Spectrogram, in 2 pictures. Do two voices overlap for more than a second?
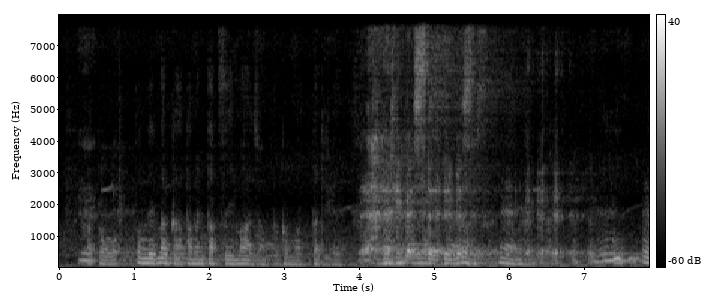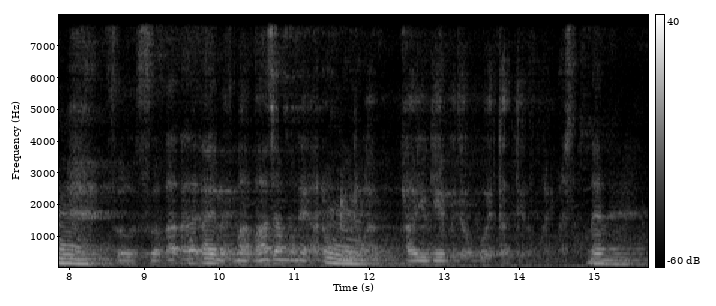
Yes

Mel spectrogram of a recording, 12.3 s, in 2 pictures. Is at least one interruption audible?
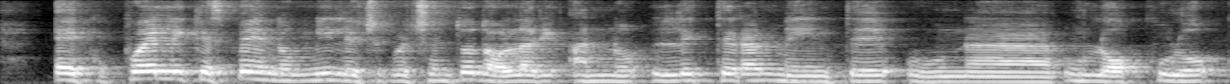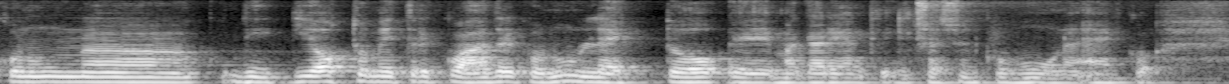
No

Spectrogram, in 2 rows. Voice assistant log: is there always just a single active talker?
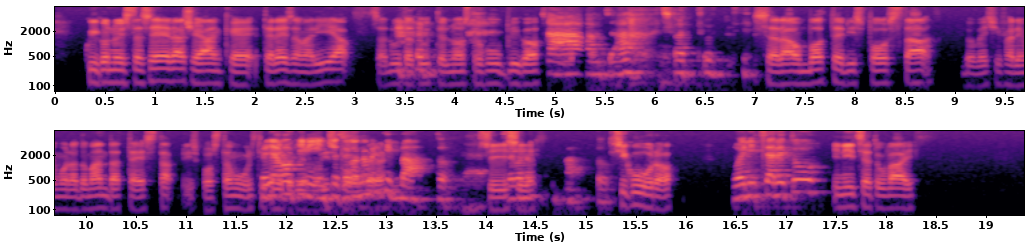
No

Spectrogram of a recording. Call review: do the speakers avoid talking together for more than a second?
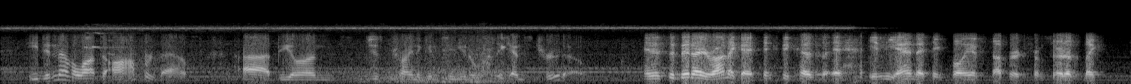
Yes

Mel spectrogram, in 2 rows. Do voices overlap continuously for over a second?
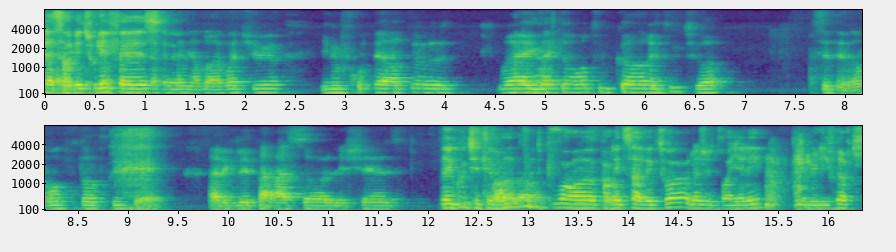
Yes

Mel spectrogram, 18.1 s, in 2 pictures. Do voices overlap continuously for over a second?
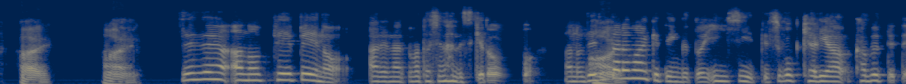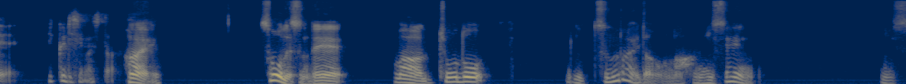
No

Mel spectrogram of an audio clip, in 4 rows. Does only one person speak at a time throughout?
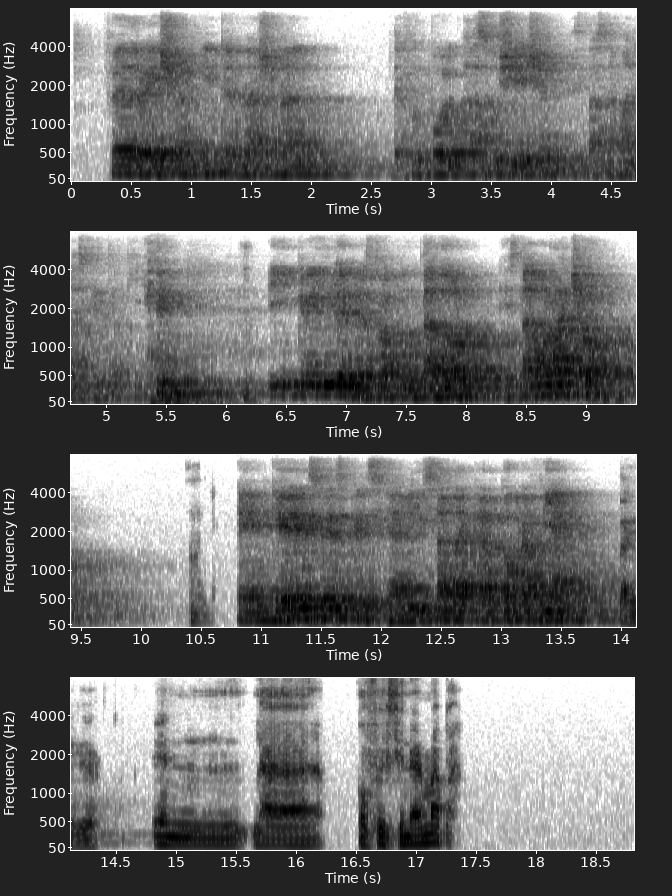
Yes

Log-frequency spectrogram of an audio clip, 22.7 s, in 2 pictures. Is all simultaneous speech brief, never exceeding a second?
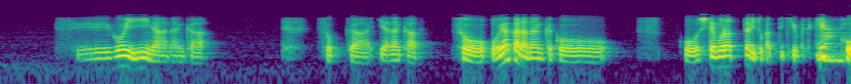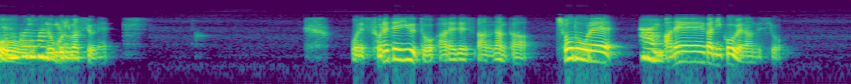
No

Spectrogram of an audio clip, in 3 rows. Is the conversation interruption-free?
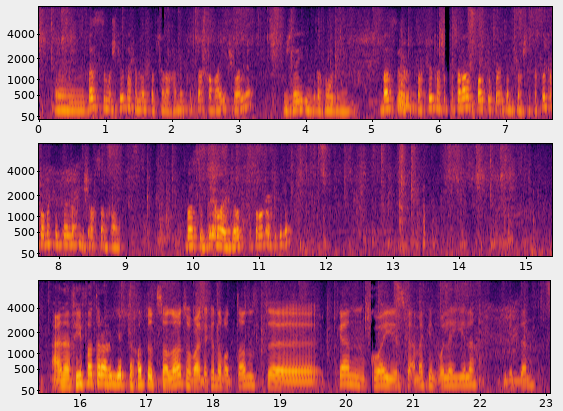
Yes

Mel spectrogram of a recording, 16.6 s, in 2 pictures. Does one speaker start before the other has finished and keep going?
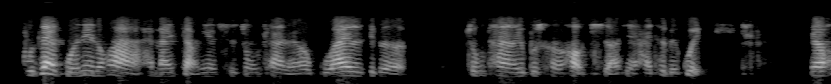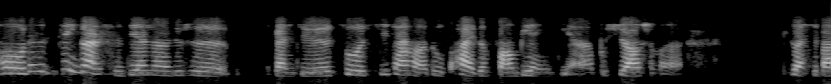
No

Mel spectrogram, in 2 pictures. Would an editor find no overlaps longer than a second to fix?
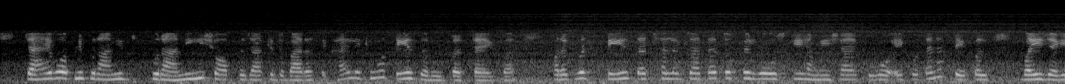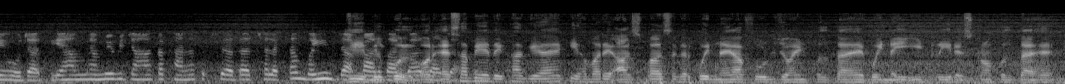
No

